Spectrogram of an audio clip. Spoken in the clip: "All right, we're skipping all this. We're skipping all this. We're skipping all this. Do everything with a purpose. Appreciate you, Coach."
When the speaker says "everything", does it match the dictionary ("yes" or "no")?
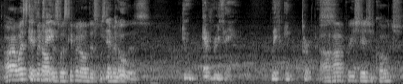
yes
